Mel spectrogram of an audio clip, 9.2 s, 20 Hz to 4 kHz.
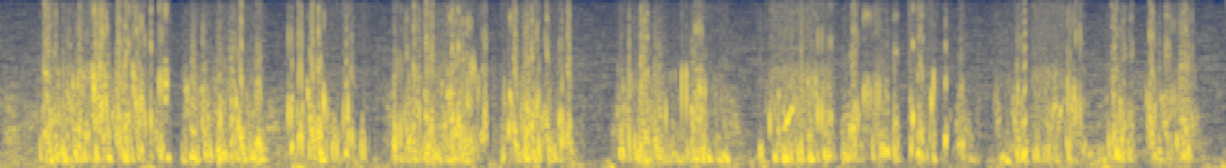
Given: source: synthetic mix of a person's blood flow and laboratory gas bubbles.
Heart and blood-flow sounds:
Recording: Doppler ultrasound of blood flow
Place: subclavian vein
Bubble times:
0.26-1.28 s: bubbles
1.35-2.02 s: bubbles
2.13-2.78 s: bubbles
2.92-3.71 s: bubbles
3.74-4.33 s: bubbles
4.61-5.48 s: bubbles
5.66-6.78 s: bubbles
6.82-7.13 s: bubbles
7.17-7.35 s: bubbles
7.45-8.16 s: bubbles
8.29-8.54 s: bubbles
8.59-8.97 s: bubbles
From the record:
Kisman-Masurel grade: 444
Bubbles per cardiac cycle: continuous sound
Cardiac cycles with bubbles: 100%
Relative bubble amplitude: maximal (0.775 to 0.999)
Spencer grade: 4 (maximum detectable bubble signal sounding continuously throughout systole and diastole of every cardiac period, and overriding the amplitude of the normal cardiac signals)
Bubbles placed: anywhere in the cardiac cycle

